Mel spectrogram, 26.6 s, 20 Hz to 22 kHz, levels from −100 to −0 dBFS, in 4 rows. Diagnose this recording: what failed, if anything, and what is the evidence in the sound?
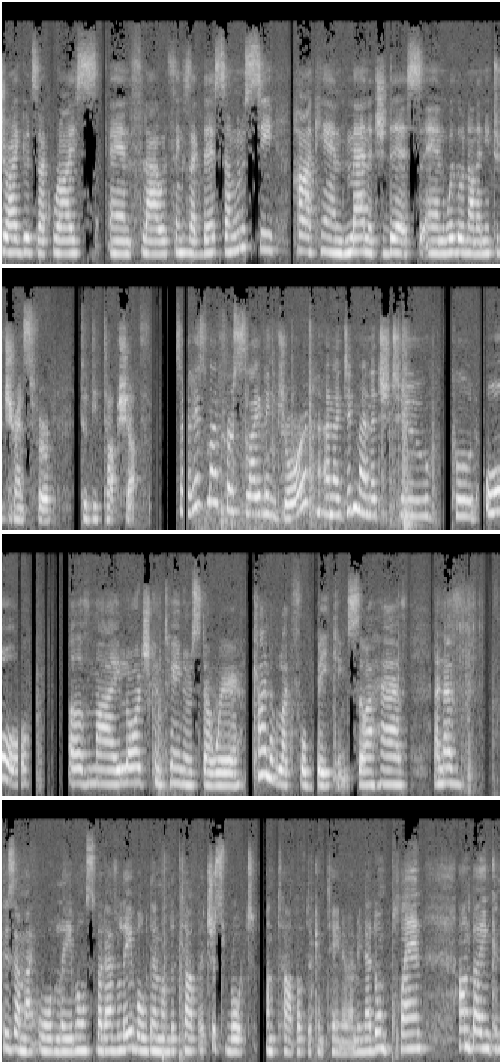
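Grainy, signal-following distortion runs throughout, about 25 dB below the sound. The likely cause is low bit depth without dither at sample-format conversion, consistent with 6-bit rounding.

Blocks of digital silence at 9.06 s (60 ms) and 13.5 s (40 ms) cut in abruptly. The driver or buffer stage likely left output samples unfilled.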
